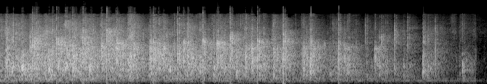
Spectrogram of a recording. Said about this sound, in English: A round of applause for Mindy, folks.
